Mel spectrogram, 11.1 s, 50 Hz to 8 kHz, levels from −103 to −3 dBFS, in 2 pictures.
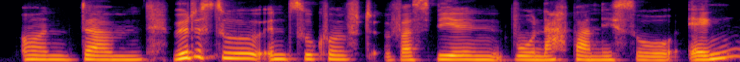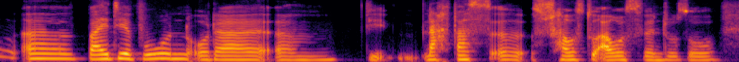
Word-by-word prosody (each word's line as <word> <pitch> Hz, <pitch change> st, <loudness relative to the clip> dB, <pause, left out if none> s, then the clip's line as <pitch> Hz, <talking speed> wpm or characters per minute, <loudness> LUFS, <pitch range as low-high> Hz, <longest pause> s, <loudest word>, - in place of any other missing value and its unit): Und, 190 Hz, -2 st, -2 dB
ähm, 180 Hz, -1 st, 0 dB, 0.2 s
würdest 265 Hz, +6 st, +4 dB
du 240 Hz, -2 st, +3 dB
in 210 Hz, -1 st, -1 dB
Zukunft 205 Hz, -2 st, -3 dB
was 175 Hz, +1 st, -3 dB
wählen, 185 Hz, -3 st, +1 dB
wo 180 Hz, -1 st, -1 dB
Nachbarn 175 Hz, 0 st, -1 dB
nicht 175 Hz, 0 st, -2 dB
so 160 Hz, -2 st, -4 dB
eng, 205 Hz, -, +2 dB, 0.2 s
äh, 230 Hz, -1 st, +2 dB
bei 210 Hz, 0 st, +6 dB
dir 225 Hz, -1 st, +4 dB
wohnen 220 Hz, +1 st, +2 dB
oder, 180 Hz, -2 st, 0 dB
ähm, 170 Hz, +1 st, -6 dB, 0.2 s
wie 260 Hz, -, -9 dB, 0.2 s
nach 180 Hz, 0 st, +2 dB
was, 190 Hz, 0 st, +2 dB
äh, 180 Hz, -1 st, -4 dB
schaust 175 Hz, +2 st, 0 dB
du -, -, +3 dB
aus, 170 Hz, +1 st, +3 dB
wenn 165 Hz, -2 st, -4 dB
du 165 Hz, 0 st, -7 dB
so 165 Hz, 0 st, -4 dB
180 Hz, 155 wpm, -26 LUFS, 175-210 Hz, 0.2 s, bei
